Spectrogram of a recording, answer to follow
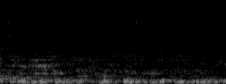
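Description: Faint clicks, a pair of them a little over a second in, over a low, uneven rumble of microphone background noise.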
